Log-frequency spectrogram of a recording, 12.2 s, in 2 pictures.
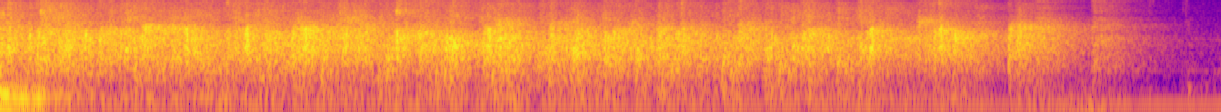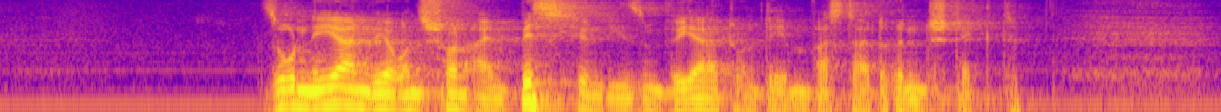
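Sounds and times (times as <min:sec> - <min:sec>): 
audience applause: 0:00.0 - 0:05.8
speech: 0:07.5 - 0:11.4.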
